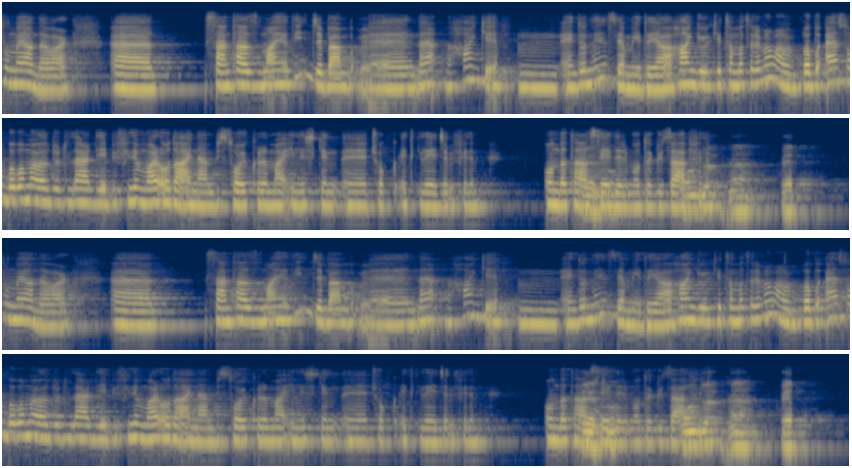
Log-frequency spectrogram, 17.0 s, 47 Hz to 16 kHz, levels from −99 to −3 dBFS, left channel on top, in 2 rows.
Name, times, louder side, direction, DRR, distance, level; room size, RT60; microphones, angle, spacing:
voice 1, 0.0-1.6 2.0-13.3 13.9-15.6, left 3 dB, 80° left, 14 dB, 1.1 m, -30 dB
voice 2, 14.3-14.7 15.3-16.4, right 4 dB, 80° right, 12 dB, 1.2 m, -31 dB
23.0 x 17.5 x 9.6 m, 0.94 s
head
